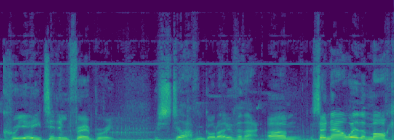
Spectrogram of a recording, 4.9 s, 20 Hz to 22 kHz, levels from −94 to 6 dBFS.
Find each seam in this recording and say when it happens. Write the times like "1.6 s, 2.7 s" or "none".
3.3 s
